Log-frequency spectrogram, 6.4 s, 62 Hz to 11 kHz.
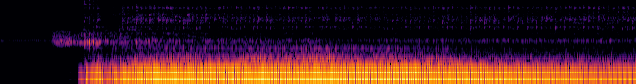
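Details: Toyota AE86 (Sr5) with a new FlowMaster exhaust, cold start after sitting since noon: engine catches after a short crank into a loud, throaty cold idle with a light metallic rattle; owner unsure of rattle source, says nothing's wrong.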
